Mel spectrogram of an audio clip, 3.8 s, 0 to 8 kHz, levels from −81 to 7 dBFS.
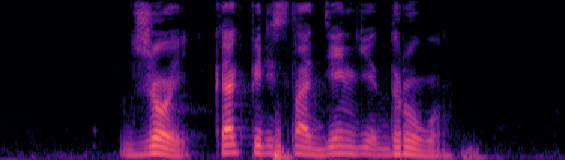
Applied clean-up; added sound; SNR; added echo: none; none; none; none.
